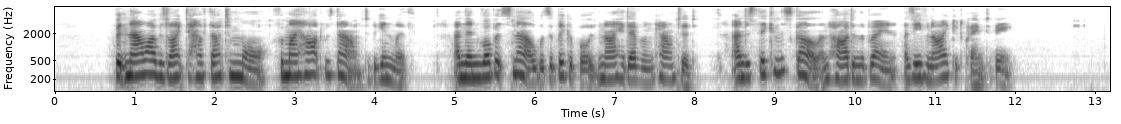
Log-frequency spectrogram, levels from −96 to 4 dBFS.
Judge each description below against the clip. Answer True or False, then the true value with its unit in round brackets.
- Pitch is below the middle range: False (220 Hz)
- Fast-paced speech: True (225 wpm)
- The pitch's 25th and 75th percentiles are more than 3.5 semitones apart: False (3.2 semitones)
